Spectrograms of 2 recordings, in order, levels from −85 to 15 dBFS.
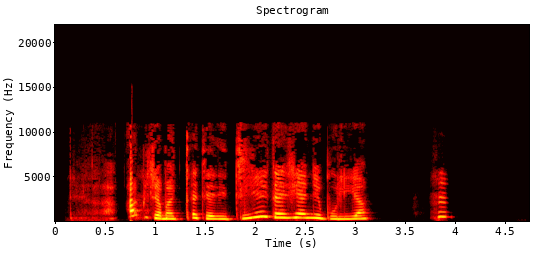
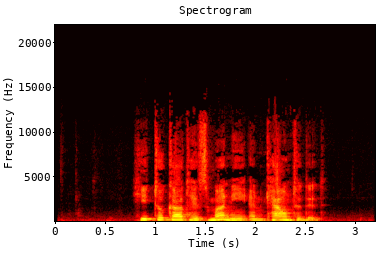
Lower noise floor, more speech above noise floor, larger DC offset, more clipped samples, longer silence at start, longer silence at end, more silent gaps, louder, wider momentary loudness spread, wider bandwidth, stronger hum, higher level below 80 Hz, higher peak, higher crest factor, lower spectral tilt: first, under -90 dBFS vs -53 dBFS; first, over 75 dB vs 38 dB; neither; neither; second, 0.5 s vs 0.8 s; first, 0.85 s vs 0.55 s; neither; about the same, -16 LUFS vs -16 LUFS; first, 13 LU vs 7 LU; about the same, 11.5 kHz vs 12.5 kHz; neither; second, -58 dBFS vs -50 dBFS; about the same, 0 dBFS vs 0 dBFS; about the same, 18 dB vs 16 dB; second, -2.5 dB/octave vs -6 dB/octave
